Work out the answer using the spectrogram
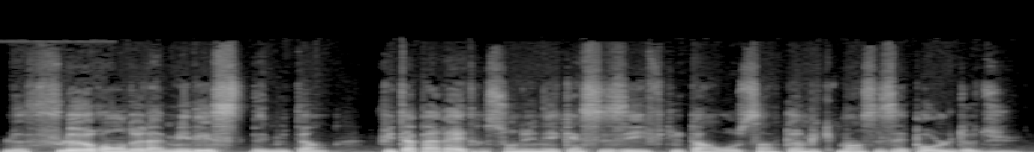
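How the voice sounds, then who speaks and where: A man's voice: fairly high pitch, animated, moderate pace, mellow, slightly rough. A man narrating a scripted science fiction story as the narrator of an audio drama.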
